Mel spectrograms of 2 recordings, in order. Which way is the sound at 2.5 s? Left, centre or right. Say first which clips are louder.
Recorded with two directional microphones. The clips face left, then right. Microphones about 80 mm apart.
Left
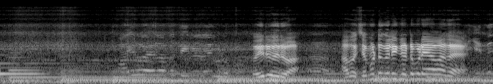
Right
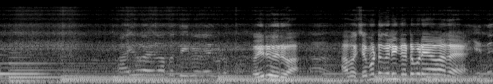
Even; right.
